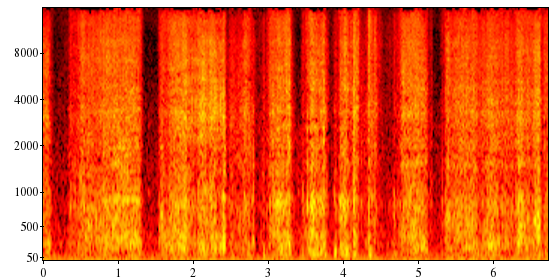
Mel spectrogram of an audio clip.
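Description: Long nails and fingertips scratch the white top of a dry, hand-sized blue and white donut-shaped foam sponge with drawn sprinkles. The result is a bright, hissy scraping in a run of rough strokes broken by brief pauses, with little low end.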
